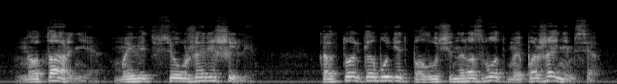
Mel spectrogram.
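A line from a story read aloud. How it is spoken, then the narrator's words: Sharp. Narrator (Russian): резко сказал Джеймисон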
